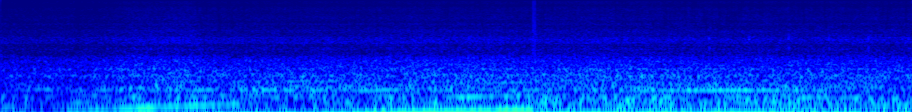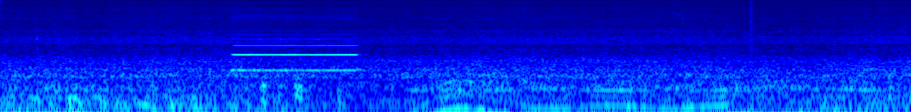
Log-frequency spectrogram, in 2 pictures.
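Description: Car driving along city streets, a steady low engine and road rumble. A little past the middle, a car horn sounds once for about a second.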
